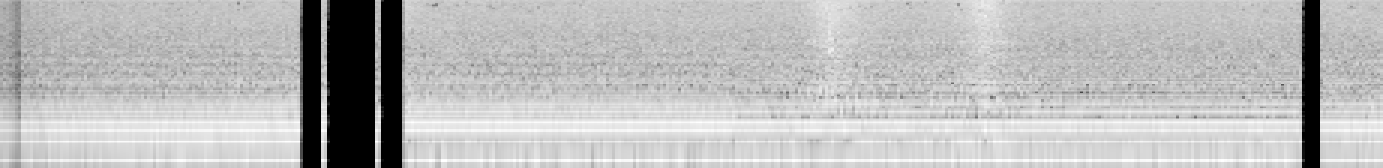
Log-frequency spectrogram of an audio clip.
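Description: Steady electrical mains hum with hiss from an open microphone line, no speech. It drops out to dead silence a few times, briefly around two seconds in and once more near the end.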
